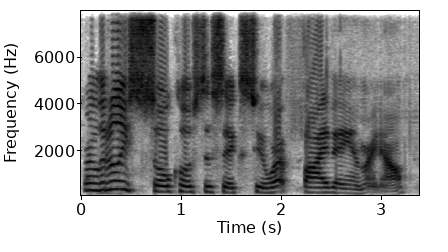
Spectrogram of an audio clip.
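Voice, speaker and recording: A woman chatting casually during a game with friends, loud with frequent laughs. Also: a little high, animated, fairly quick. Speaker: game player. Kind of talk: casual gaming chat.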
